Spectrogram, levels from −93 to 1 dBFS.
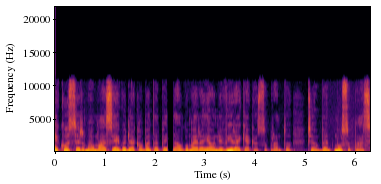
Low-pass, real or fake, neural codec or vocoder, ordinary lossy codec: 10.8 kHz; real; none; Opus, 64 kbps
